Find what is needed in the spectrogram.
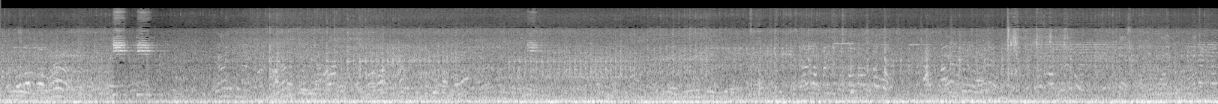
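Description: Street crowd of many people talking over one another, over a steady low rumble of motorbike and scooter engines. A two-wheeler's horn gives a short toot near two seconds in, and a fainter one around seven seconds.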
